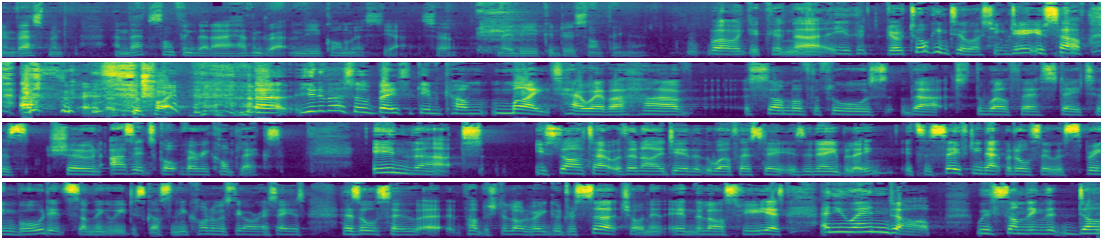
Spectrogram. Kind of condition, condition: setting, live audience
